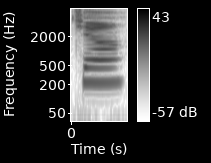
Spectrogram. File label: "ziann1", Taiwanese syllable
